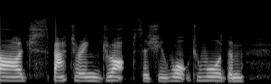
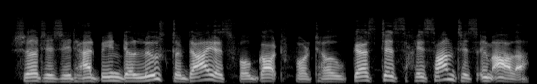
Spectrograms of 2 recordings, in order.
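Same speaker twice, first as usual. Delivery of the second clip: Middle English; 3 semitones lower than usual. A narrator's reading. Man speaks Middle English.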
